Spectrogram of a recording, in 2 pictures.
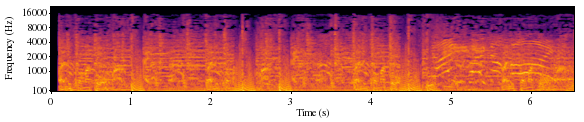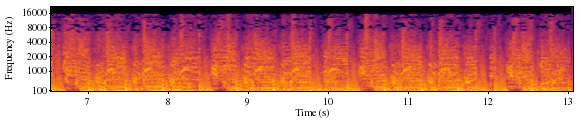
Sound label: TikTok Edit Music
